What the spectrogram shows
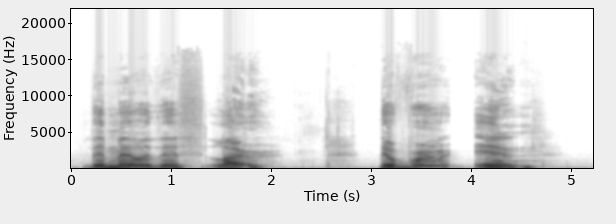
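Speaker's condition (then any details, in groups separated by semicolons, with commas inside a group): Cerebral palsy; wears down with age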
